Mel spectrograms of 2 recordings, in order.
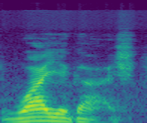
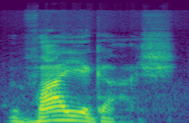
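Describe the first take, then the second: First: It is said in the Afro-Shemitic pronunciation. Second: It is said in the commonly used pronunciation. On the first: "in the Afro-Shemitic enunciation"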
